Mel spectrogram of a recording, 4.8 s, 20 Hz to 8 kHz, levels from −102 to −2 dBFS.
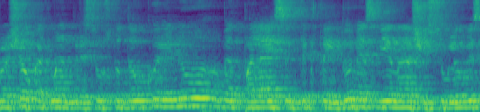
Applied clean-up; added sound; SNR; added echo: none; none; none; reverberation time 0.7 s.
